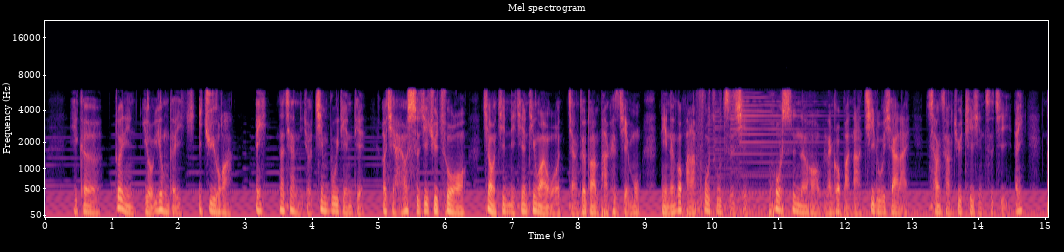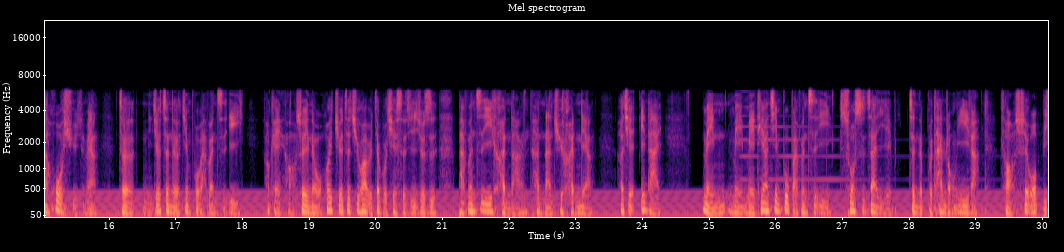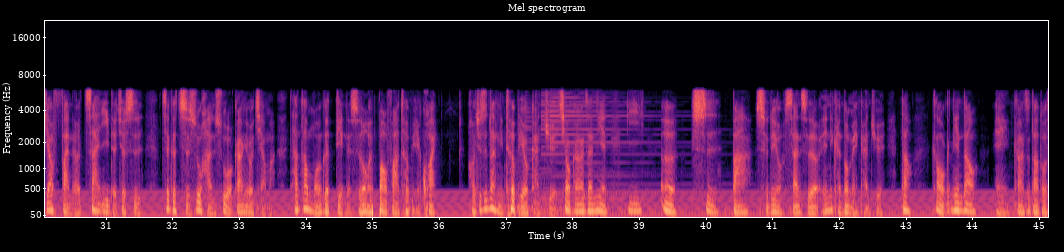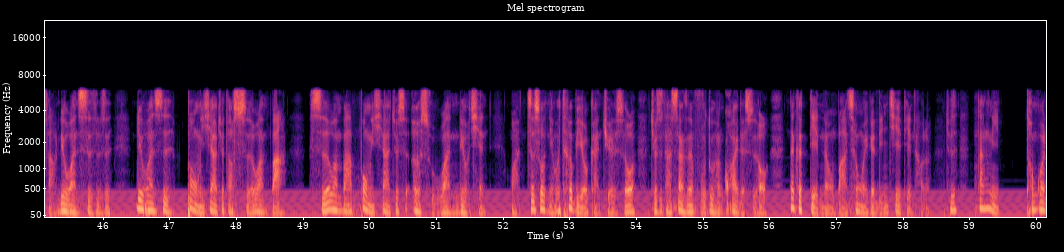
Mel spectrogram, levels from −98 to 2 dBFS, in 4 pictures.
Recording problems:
high frequencies cut off; noticeable; nothing above 6 kHz
electrical hum; noticeable; throughout; 60 Hz, 20 dB below the speech
background music; faint; throughout; 20 dB below the speech
abrupt cut into speech; at the end

